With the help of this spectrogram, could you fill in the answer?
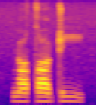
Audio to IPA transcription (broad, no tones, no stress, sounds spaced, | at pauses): ɳ u tˤ ɯ ʈ i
